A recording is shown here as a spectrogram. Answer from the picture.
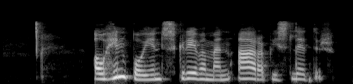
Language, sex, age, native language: Icelandic, female, 20-29, Icelandic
